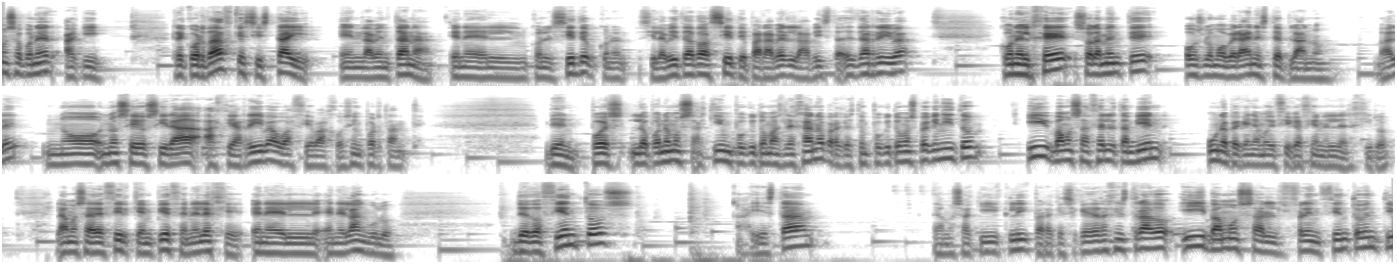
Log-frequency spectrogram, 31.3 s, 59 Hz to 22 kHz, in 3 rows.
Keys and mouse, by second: 7.8 g, 21.9-26.7 drag, 27.6 click, 27.8 click, 29.2-30.9 drag.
